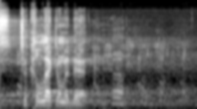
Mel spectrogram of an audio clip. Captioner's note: laughter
